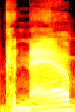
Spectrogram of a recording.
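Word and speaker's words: Kanab: look just went through the town of canab I guess is how you pronounce it k a n a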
